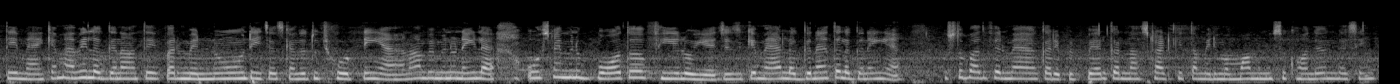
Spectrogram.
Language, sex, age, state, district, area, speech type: Punjabi, female, 18-30, Punjab, Muktsar, urban, spontaneous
